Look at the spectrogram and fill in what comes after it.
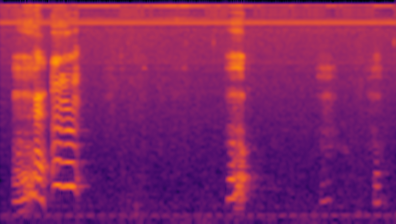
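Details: Person with hiccups while laughing: three sharp voiced bursts, two quick then one later, with faint soft catches after; hiccups mixed with giggling.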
